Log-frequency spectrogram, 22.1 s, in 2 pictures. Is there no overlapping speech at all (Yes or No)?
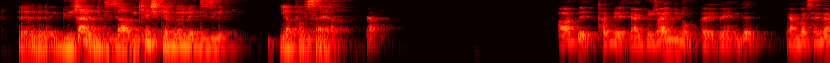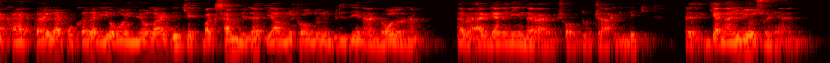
Yes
